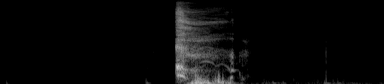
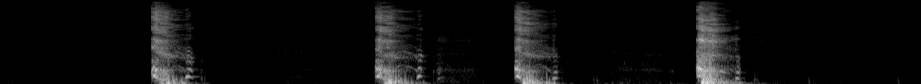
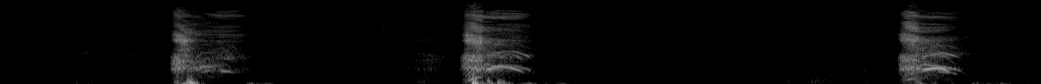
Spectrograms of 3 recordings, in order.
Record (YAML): cough_length: 3.8 s
cough_amplitude: 16415
cough_signal_mean_std_ratio: 0.27
three_cough_length: 9.2 s
three_cough_amplitude: 32768
three_cough_signal_mean_std_ratio: 0.27
exhalation_length: 10.4 s
exhalation_amplitude: 8775
exhalation_signal_mean_std_ratio: 0.33
survey_phase: beta (2021-08-13 to 2022-03-07)
age: 18-44
gender: Female
wearing_mask: 'No'
symptom_none: true
smoker_status: Never smoked
respiratory_condition_asthma: false
respiratory_condition_other: false
recruitment_source: REACT
submission_delay: 2 days
covid_test_result: Negative
covid_test_method: RT-qPCR
influenza_a_test_result: Negative
influenza_b_test_result: Negative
